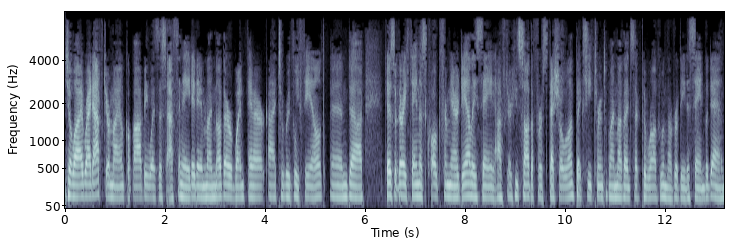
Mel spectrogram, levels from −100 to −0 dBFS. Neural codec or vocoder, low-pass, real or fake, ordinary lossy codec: codec, 16 kHz, 0.5 kbps, X-Codec, HuBERT features, trained on general audio; 7.2 kHz; fake; MP3, 32 kbps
